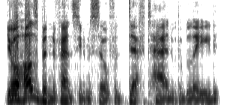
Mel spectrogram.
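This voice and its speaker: A man's voice: sits low, big pitch swings, normal speed, a bit bright, no room sound, clean studio sound, exaggerated voice. An actor playing a haughty, boorish fencing master in a comic dub, sneering and blunt as he taunts his pupil. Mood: stern, taunting.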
